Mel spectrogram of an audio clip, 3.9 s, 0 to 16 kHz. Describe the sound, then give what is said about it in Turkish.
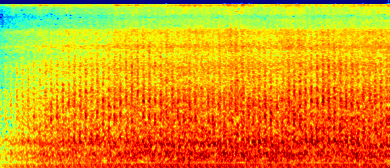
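A helicopter carrying generators to a flood-hit region in Turkey flies by, its rotor producing a steady, rapid thudding chop over a loud engine roar that swells in the first half-second and then holds constant. “Milli Savunma Bakanlığı sel bölgesine iki yatay kaydırmalı köprü tankıyla 3 sabit köprü aracı gönderdi ve bölgeye helikopterlerle jeneratörler taşındı.”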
